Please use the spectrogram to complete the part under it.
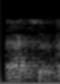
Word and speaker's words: accent: We saw assent, altered meaning through changed emphasis. Accent, I said that wrong, right?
